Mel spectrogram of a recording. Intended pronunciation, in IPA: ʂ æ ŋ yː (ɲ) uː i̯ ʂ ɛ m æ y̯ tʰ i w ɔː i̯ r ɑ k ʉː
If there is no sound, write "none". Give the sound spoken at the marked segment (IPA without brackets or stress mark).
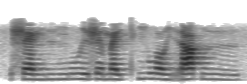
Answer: ŋ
